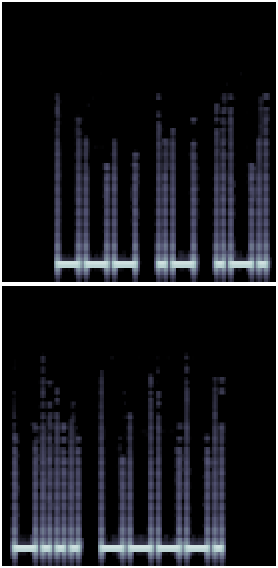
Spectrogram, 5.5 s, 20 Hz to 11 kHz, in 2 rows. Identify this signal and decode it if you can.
Morse code, heard as a keyed tone, about 17 wpm, 800 Hz. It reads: OARB9
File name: CW / DET / 1 9 1500C S A 16wpm 2828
